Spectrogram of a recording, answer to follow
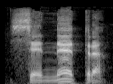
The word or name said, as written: Senetra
